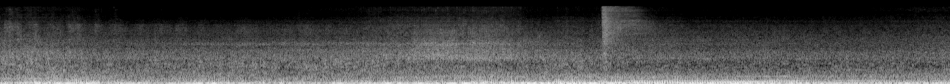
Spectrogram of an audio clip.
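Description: A bus engine rumbles as it passes close by.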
